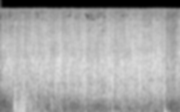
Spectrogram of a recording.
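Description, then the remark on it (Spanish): The audience of a solidarity broadcast, present for seven hours, claps steadily in a dense wash of applause, with a few louder low thumps standing out. The clapping is continuous and fairly loud throughout, with no clear speech over it. “Nosotros aplaudir a este público que nos está acompañando desde.”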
